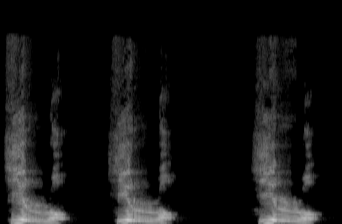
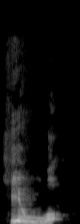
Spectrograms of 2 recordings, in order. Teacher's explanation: huruf ra makhrajnya pada lidah bukan pada bibir. Jadi ketika kita menebalkan huruf ra bukan menggunakan bibir tapi menggunakan lidah.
